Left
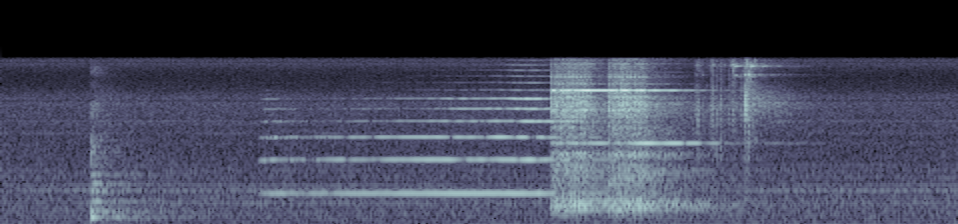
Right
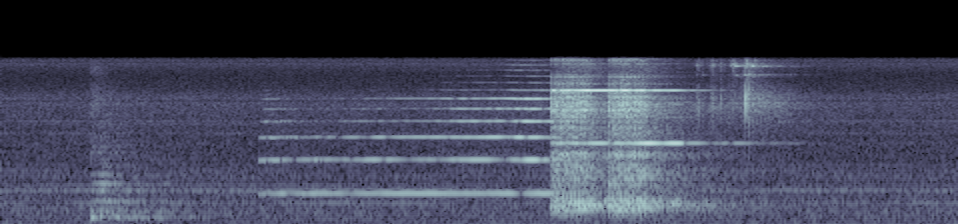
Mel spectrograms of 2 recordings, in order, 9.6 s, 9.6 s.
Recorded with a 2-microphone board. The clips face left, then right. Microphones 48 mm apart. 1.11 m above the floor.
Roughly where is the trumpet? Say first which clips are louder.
Even; right.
